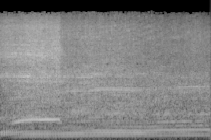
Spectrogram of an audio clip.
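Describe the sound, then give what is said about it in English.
A small moped engine buzzes steadily with a mid-pitched drone as Sydney rides off on his moped, its tone shifting slightly as it pulls away and grows a little fainter. No voices are heard. “Sydney gets on his moped.”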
